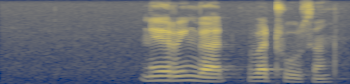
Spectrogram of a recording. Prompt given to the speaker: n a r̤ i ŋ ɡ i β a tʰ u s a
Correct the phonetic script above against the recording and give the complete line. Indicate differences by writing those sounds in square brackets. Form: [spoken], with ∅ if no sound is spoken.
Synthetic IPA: n [e] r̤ i ŋ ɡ [a] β a tʰ [uː] s a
